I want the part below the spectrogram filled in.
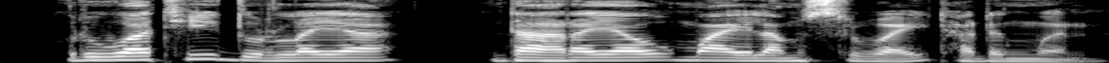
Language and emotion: Bodo, neutral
